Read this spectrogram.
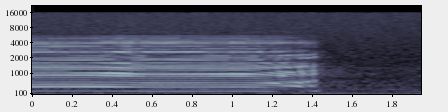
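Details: Red deer rut in 2019, with a single mighty bellow. A dense, harmonic, steady roar lasts about one and a half seconds, then breaks off sharply into quiet background hum.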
